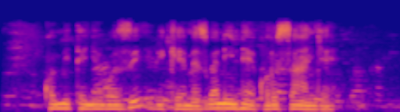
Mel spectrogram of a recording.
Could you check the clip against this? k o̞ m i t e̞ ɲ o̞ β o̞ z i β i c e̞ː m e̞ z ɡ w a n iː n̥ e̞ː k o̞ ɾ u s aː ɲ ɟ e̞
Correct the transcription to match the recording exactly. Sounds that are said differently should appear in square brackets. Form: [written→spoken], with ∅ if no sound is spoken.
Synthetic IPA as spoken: k o̞ m i t e̞ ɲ o̞ β o̞ z i β i [c→k] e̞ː m e̞ z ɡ w a n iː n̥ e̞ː k o̞ ɾ u s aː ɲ ɟ e̞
